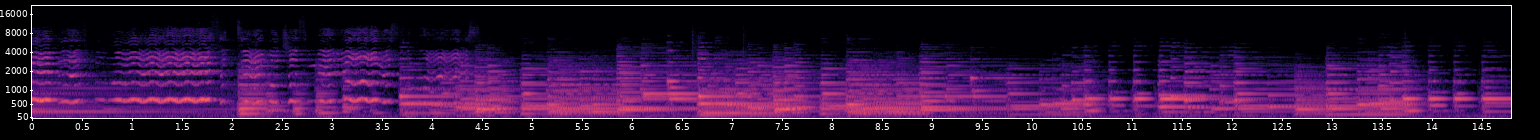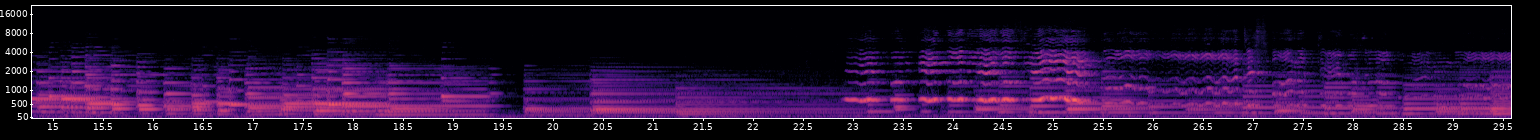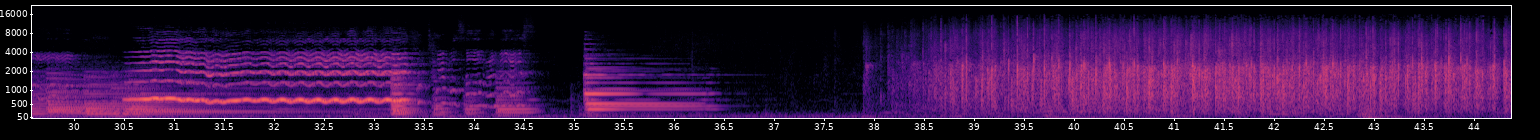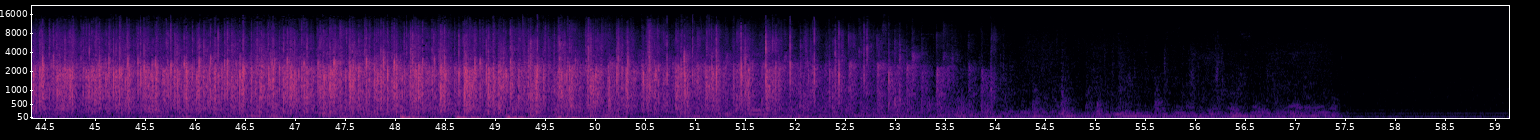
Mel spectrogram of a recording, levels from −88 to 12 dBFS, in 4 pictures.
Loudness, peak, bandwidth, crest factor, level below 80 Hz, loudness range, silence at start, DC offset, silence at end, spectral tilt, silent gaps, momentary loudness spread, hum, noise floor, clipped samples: -31 LUFS; -12 dBFS; 16 kHz; 20 dB; -62 dBFS; 13 LU; 0 s; under 0.1%; 4.45 s; -4 dB/octave; none; 17 LU; none; -72 dBFS; under 0.1%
